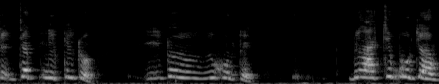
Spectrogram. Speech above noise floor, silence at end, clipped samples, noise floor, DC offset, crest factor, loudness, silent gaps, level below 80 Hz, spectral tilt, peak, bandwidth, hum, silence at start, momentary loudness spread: 22 dB; 0 s; under 0.1%; -52 dBFS; under 0.1%; 22 dB; -31 LUFS; none; -62 dBFS; -5 dB/octave; -10 dBFS; 19.5 kHz; none; 0 s; 16 LU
